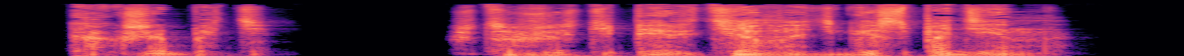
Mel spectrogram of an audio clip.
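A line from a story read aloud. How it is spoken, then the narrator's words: Barely audible whisper. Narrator (Russian): Чуть слышно, едва разлепляя губы, зашептал один из них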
